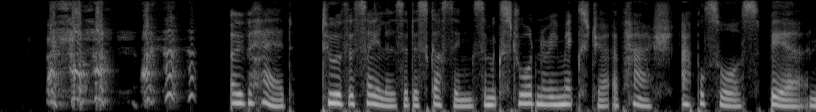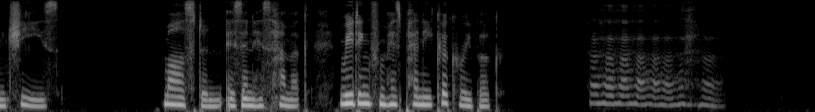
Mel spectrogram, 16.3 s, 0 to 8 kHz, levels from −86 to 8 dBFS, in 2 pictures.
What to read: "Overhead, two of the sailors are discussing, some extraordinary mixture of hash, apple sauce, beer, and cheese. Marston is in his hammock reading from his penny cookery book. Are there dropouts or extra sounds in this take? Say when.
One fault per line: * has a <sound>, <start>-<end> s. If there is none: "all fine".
* has a laugh, 0.5-2.0 s
* has a laugh, 14.0-15.4 s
